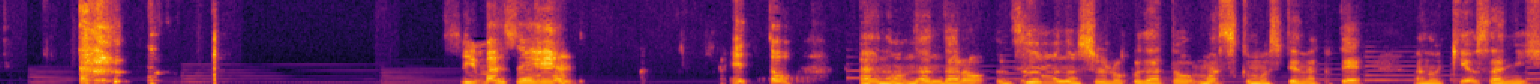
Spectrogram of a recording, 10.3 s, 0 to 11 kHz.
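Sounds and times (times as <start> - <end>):
person coughing on a video call: 0.5 - 1.5
speech: 3.0 - 4.0, 4.8 - 10.2.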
